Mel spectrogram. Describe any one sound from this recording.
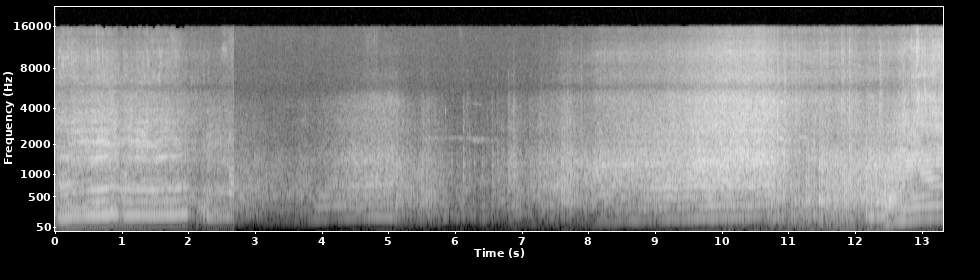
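A rally car engine roars and revs loudly, rising and falling in pitch as the car shifts gears.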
